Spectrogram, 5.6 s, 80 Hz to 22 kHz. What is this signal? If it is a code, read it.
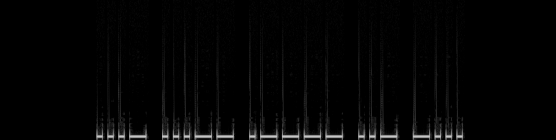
Morse code, heard as a keyed tone, about 22 wpm, 700 Hz. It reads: V31UB
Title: Call Signs Repeated 2x - 22wpm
